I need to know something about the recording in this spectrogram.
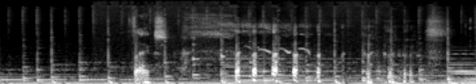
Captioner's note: laughing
